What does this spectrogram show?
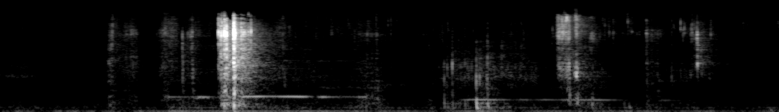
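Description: Biting into and chewing a cob of corn on the cob up close, a few sharp wet crunches and crackles with the loudest about two seconds in.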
